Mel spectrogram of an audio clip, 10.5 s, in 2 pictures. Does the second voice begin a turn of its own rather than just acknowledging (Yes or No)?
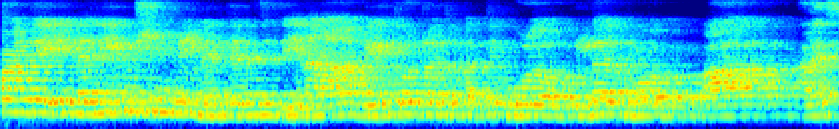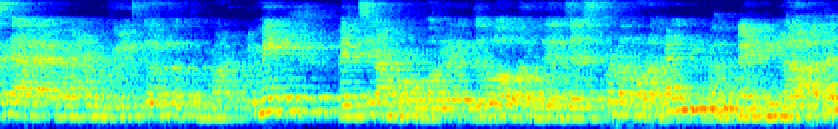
Yes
